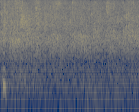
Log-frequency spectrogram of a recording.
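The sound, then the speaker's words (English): An audience applauds their guest with a steady, dense crackle of many hands clapping together, holding an even level throughout with no voices rising above it. “But before I do, please give a very strong, hard round of applause for our guest.”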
